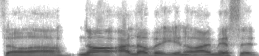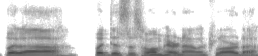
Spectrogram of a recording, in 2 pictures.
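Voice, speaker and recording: At a moderate pace, a man with an Irish accent speaks at a medium pitch with ordinary pitch variation. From Ireland, Cork. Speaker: injury survivor, wheelchair user. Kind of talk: interview.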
